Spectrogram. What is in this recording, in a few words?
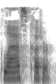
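"glass cutter", English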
